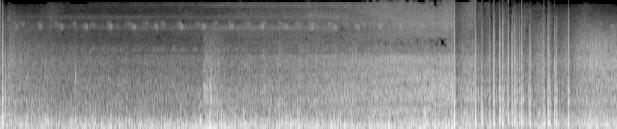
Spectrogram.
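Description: Japanese aerial fireworks (uchiage hanabi) in a barrage, many shells bursting in quick succession as one continuous heavy rumble of booms. A louder boom comes about two seconds in, and a flurry of sharp cracks in the second half.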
